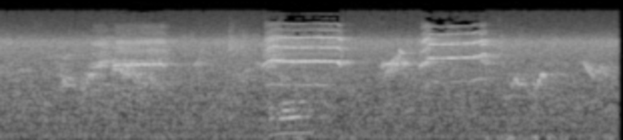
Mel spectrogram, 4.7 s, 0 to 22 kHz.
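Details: A female Mauritius kestrel at Vallée de Ferney, Mauritius, on 12/9/19, gives two drawn-out, high, slightly nasal notes about a second apart, among scattered thin chirps and steady background hiss.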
